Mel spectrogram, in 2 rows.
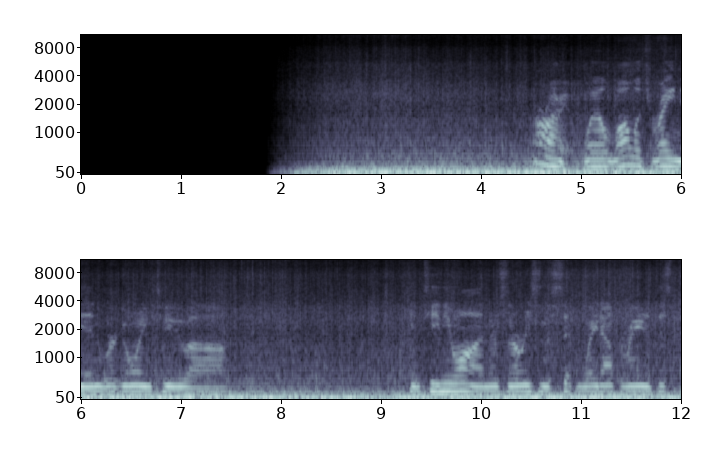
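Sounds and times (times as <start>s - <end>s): car engine and road rumble: 1.9s - 12.0s
hiss of rain: 2.0s - 12.0s.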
